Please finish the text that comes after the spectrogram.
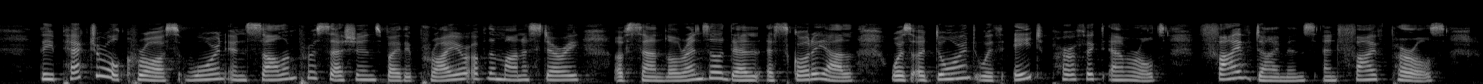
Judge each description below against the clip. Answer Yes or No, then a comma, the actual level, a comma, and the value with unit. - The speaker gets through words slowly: Yes, slow, 115 wpm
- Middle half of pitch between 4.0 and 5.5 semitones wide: Yes, average, 4.3 semitones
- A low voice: No, high, 205 Hz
